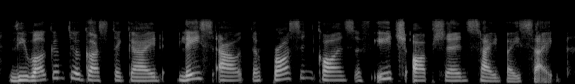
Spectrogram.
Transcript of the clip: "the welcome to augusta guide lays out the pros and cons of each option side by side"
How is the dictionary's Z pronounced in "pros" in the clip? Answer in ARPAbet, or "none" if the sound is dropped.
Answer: S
